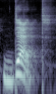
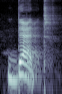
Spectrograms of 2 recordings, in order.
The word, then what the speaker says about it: debt: In this word, B is completely silent. This should be debt, debt, without B, debt.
